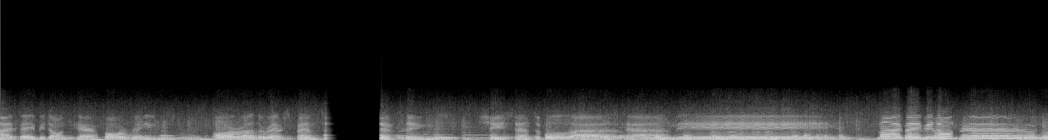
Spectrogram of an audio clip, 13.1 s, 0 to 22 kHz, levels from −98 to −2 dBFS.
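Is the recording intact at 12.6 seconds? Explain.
No. From 9.96 to 12.97 s a jitter buffer speed-up is running: the receiver cut short pitch-period pieces over and over to drain built-up delay, removing roughly 0.7 s. The sound plays hurried at 121% speed, yet its pitch stays unchanged, unlike a resampling speed-up.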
